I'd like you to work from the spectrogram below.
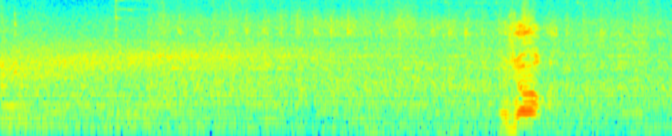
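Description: Mauritania iron-ore railway train wagon crossing the Sahara, a steady low rumbling roll heard close and continuous, with a brief greeting spoken over it.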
